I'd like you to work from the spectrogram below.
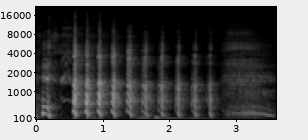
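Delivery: high, rolling laughing fit; long laugh. Real, not acted. Streamer tickled by his own wife impression, long high laugh. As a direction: keep laughing helplessly in high bursts.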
